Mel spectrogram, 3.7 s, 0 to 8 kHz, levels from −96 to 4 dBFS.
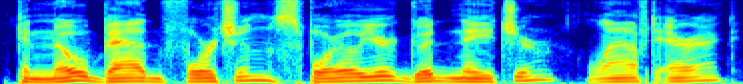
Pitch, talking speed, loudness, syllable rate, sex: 120 Hz, 160 wpm, -17 LUFS, 4.7 syllables/s, male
